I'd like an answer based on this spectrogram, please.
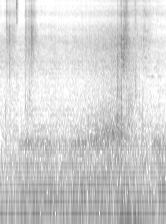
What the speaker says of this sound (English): that turned on the tractor beam.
